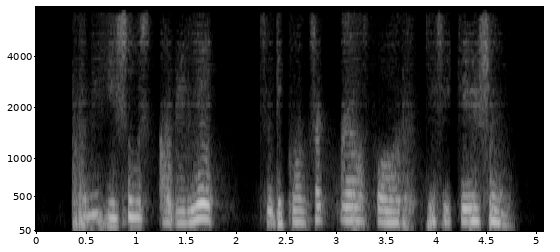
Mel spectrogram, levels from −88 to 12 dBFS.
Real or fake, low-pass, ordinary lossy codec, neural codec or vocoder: fake; 7.2 kHz; none; codec, 44.1 kHz, 0.9 kbps, DAC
